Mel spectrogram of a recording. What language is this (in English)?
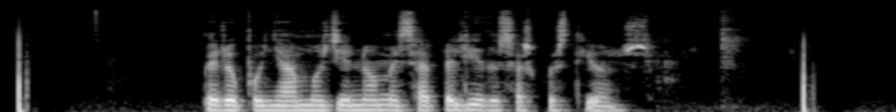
Galician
